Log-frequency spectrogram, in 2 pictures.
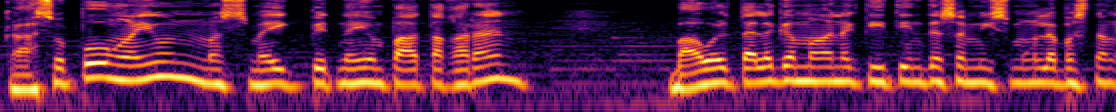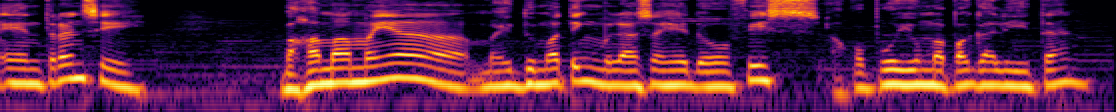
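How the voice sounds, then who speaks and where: A man's voice: on the high side, moderate pace, darkish tone, soft background music, lightly acted. A man playing a respectful but firm middle-aged bank guard in a radio drama. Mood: apologetic.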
